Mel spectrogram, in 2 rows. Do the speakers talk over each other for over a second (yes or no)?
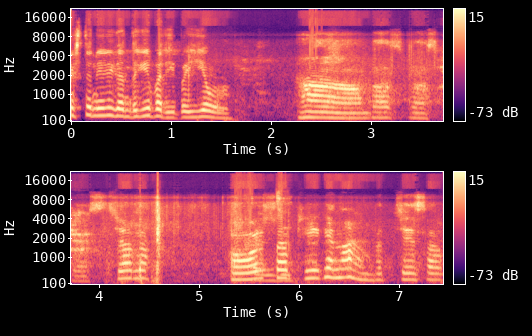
no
